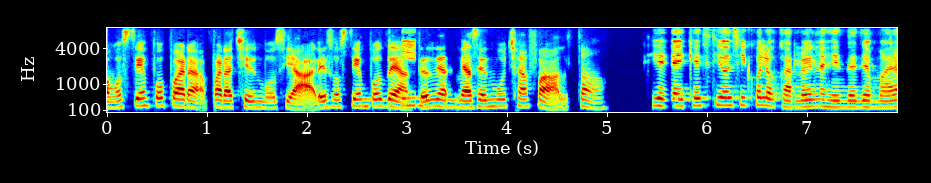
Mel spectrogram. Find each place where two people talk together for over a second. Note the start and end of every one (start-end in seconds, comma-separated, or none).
none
